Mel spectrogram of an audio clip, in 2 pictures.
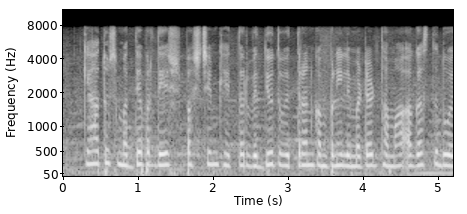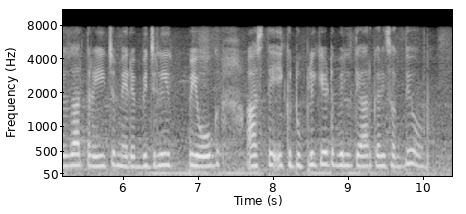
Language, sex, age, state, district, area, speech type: Dogri, female, 18-30, Jammu and Kashmir, Kathua, rural, read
